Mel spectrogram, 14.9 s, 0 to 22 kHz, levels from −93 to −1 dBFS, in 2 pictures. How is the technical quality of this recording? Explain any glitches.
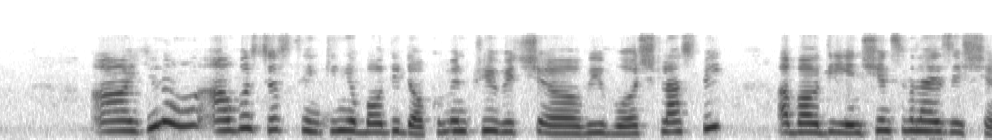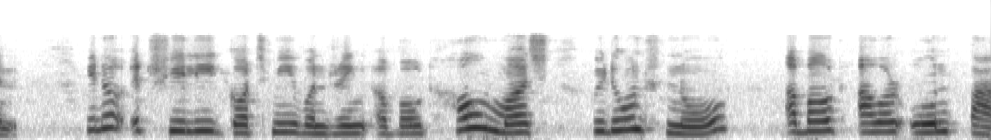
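No glitches can be heard in this speech recording, which carries the wideband telephone character of G.722 coding at 64 kbit/s, with any coding trace at most faint.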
